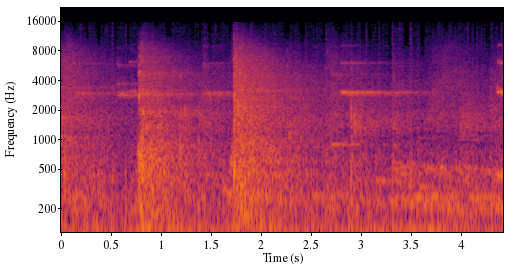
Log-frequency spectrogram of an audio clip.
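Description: Badminton rally: two sharp racket hits on the shuttlecock about a second apart, each ringing on in the hall's echo, with a few short high squeaks in between.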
